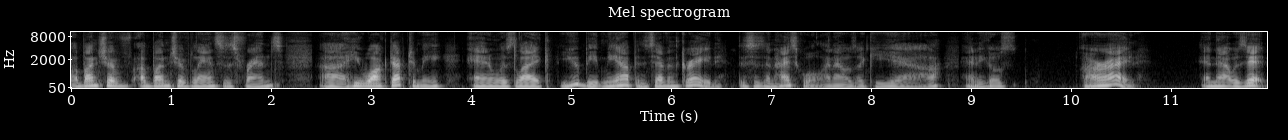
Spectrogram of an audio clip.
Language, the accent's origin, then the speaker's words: English; United States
